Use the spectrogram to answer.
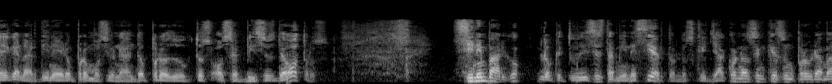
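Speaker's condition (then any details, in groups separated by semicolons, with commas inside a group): No condition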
